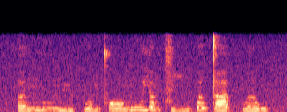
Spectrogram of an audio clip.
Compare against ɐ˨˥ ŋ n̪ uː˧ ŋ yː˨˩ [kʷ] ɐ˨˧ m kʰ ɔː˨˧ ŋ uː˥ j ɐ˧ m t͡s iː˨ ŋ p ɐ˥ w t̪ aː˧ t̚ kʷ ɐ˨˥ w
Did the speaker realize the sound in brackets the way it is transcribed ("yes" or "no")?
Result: yes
